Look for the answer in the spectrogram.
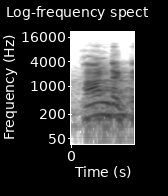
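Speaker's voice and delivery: conduct stressed on con-; first-syllable stress. Shown as a demonstration. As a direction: model conduct as CON-duct. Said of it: "the first letter is the stress point".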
